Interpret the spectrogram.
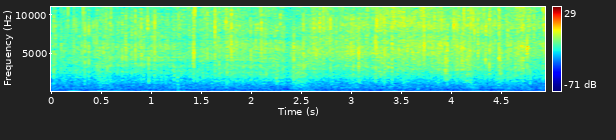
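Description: Food frying on a hot cooking plate: a steady sizzle with small pops, over a low rumble.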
